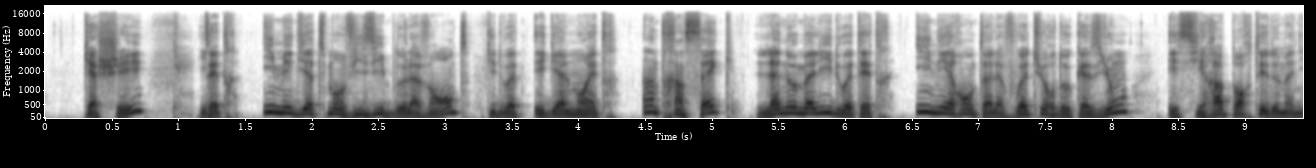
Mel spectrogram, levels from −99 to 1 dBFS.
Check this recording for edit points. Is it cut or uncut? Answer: cut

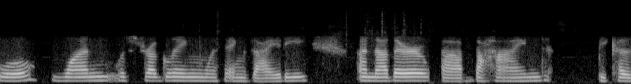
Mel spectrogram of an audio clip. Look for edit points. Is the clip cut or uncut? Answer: cut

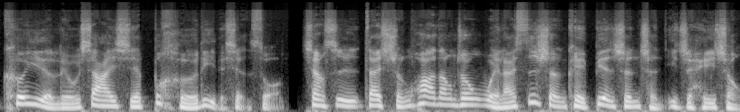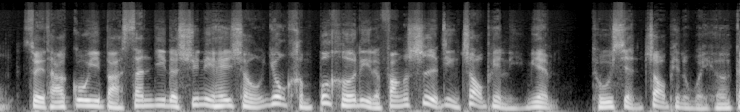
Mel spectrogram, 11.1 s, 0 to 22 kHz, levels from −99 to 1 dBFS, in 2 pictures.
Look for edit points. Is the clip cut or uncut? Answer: cut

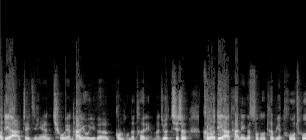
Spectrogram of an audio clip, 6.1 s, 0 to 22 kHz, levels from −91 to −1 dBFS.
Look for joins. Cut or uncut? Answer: cut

